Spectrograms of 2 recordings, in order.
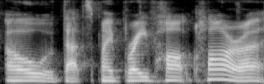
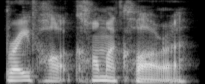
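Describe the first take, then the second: First: 'Braveheart Clara' run together as one name; slow line treating 'Braveheart Clara' as a single name; missing the comma. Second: 'Braveheart', break, 'comma, Clara'; spelled-out comma. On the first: Retold or imitated. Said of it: "No, no, no. Braveheart, comma, Clara". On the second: Shown as a demonstration. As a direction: separate 'Braveheart' from 'Clara' with a spoken comma. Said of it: "there's a comma there".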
